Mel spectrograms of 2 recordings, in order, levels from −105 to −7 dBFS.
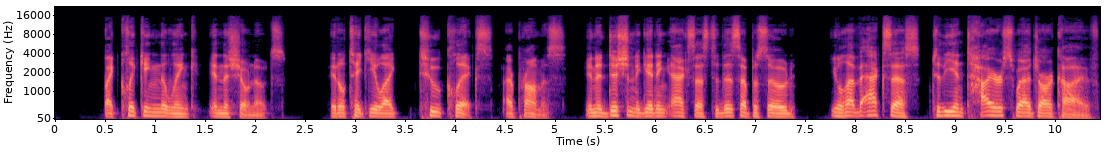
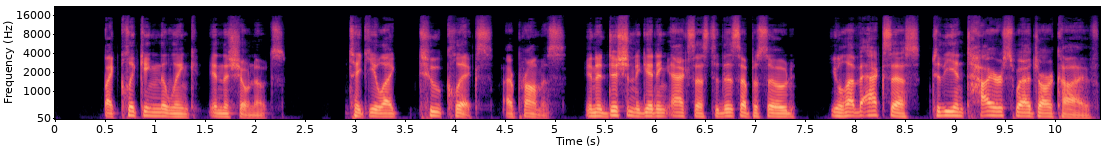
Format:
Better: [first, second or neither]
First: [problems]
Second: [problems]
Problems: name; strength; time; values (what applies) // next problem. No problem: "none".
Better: first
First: none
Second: audio cutting out; at 2.5 s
